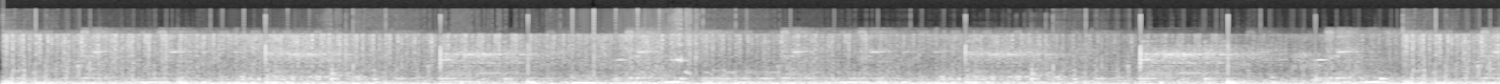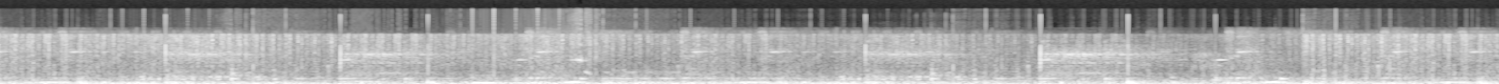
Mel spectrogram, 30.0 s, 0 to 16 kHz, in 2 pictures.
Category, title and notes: Music > Multiple instruments
Demo Track #3525 (Industraumatic)
Ambient, Cyberpunk, Games, Horror, Industrial, Noise, Sci-fi, Soundtrack, Underground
